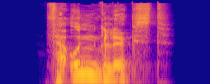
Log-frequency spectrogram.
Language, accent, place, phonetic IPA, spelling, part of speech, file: German, Germany, Berlin, [fɛɐ̯ˈʔʊnɡlʏkst], verunglückst, verb, De-verunglückst.ogg
- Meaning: second-person singular present of verunglücken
